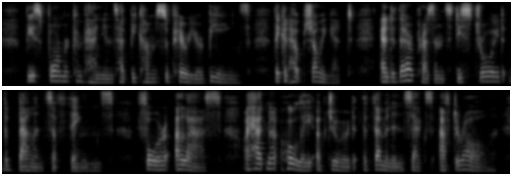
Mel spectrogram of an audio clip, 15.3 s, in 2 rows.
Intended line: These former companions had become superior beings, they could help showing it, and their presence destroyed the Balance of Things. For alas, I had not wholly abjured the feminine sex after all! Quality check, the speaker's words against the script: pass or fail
pass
